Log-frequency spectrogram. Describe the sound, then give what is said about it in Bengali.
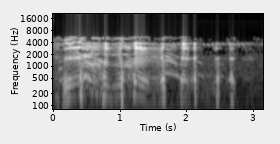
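Coughing from a person sitting hunched on a raised porch in a narrow slum lane at night: a string of rough, voiced coughs and throat-clearing bursts, loud and irregular, with no other sound. “কয়েক পা পিছনে এগোতে কাশির শব্দ কানে এল।”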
